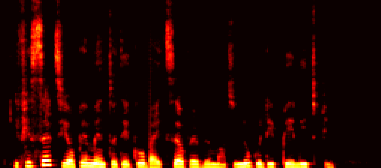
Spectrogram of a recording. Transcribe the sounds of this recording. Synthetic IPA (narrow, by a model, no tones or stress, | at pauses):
ifjusɛtjɔpemɛ̃ntːodeɡobaɪitsɛlfɛvɹimãntjunoɡodepelitfi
